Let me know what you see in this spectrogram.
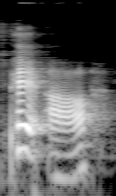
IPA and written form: peʔa (bat)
